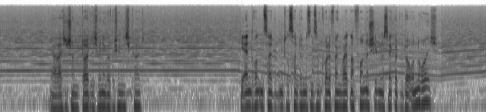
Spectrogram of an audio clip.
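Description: A racing car engine crackles and pops loudly while slowing down.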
